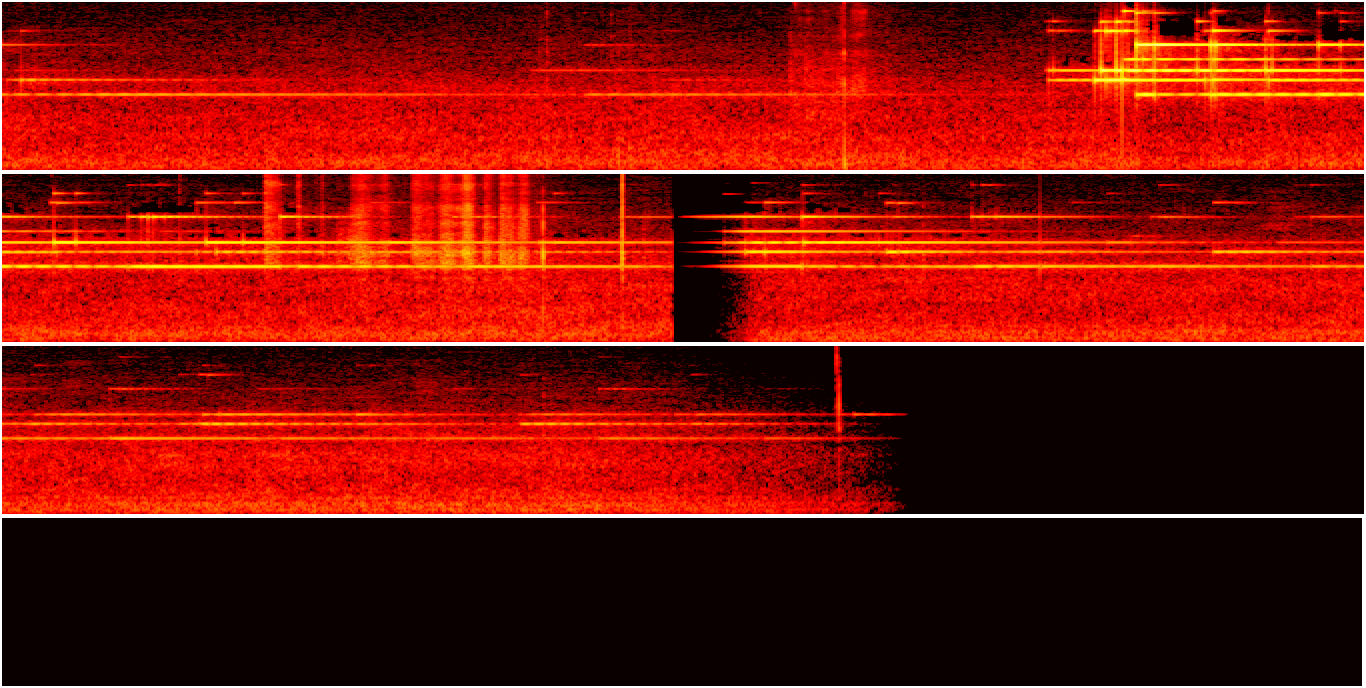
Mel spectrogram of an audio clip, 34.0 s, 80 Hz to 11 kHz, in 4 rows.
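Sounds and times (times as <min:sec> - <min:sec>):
metal tube wind chime ringing: 0:00.0 - 0:05.8, 0:06.4 - 0:22.6.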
